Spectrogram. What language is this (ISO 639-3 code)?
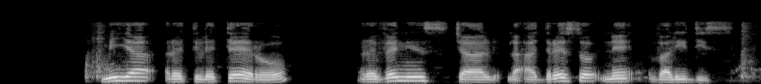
epo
